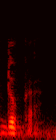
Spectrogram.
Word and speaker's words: dukkha: The first one is the noble truth of dukkha. Dukkha is spelled D-U-K-K-H-A.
